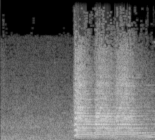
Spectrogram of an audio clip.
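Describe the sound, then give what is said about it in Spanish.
An approaching train rumbles steadily, then its horn blasts loudly about halfway through and holds as a bright, sustained chord over the rolling noise to the end. “Se acerca un tren.”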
